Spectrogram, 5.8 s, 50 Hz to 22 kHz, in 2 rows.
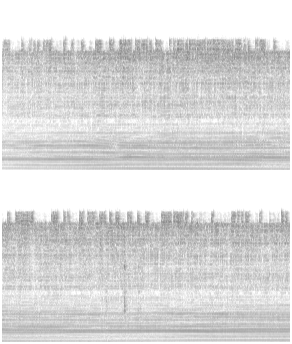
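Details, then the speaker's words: Amplifier with FT003 HDMI ARC board fed from a rectified converter supply: loud steady buzzy hum in the speaker as the supply can't deliver enough output; fixed by adding a 1000 µF 25 V capacitor. "முக்கியமான காரணம் என்னன்னா அந்த board டோட்டலா நம்ம இந்த power supply எடுக்கும்போது அதுக்கான volt வந்து அவுட்புட் அதனால கொடுக்க முடியாததுனால அந்த மாதிரி இருக்கு"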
